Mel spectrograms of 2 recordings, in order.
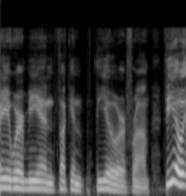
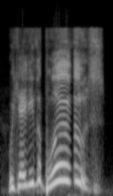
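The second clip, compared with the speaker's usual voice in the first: proud shout; 7 semitones higher, 7 dB louder, slower than usual. Real, not acted. Proud rant about the South.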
